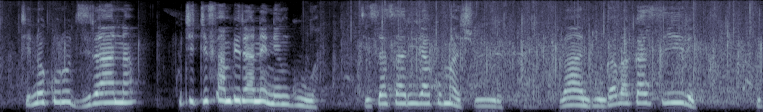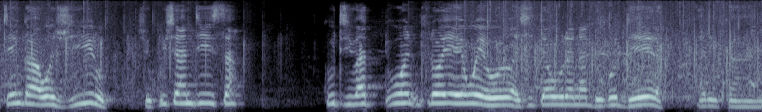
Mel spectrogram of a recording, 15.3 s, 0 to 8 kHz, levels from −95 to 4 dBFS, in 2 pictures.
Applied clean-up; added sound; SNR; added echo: none; Applause; 15 dB; none.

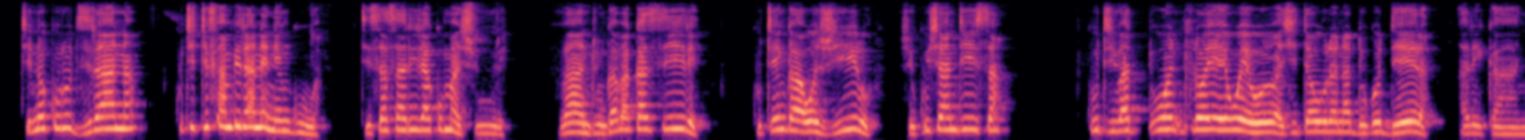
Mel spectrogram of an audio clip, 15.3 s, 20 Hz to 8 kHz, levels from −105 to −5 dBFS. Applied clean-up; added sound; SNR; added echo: none; none; none; none.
